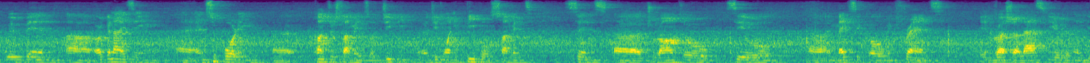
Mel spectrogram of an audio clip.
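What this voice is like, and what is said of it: Canadian English accent. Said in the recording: “you recognize by my accent that I'm not from Australia, I'm from Canada”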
